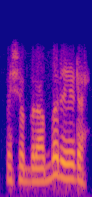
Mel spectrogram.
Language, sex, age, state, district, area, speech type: Dogri, male, 18-30, Jammu and Kashmir, Udhampur, rural, conversation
